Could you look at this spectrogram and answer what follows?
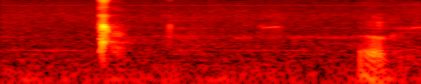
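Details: Baby with two brief, abrupt hiccup-like sounds about a second apart against a quiet room hum: hiccups.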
